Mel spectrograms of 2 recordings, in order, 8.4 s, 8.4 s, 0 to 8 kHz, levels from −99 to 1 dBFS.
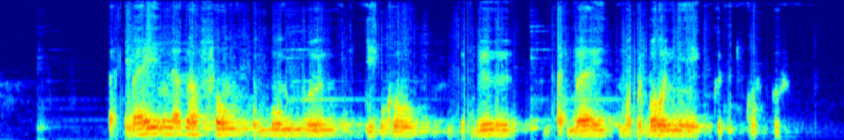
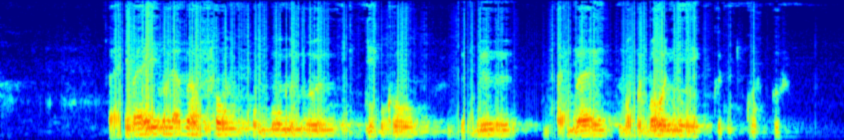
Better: second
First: noise reduction (neural separator model SepFormer DNS4)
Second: none

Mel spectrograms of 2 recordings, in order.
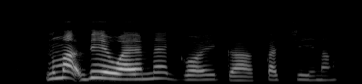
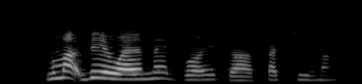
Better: first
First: none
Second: noise reduction (neural mask model DeepFilterNet 3)

